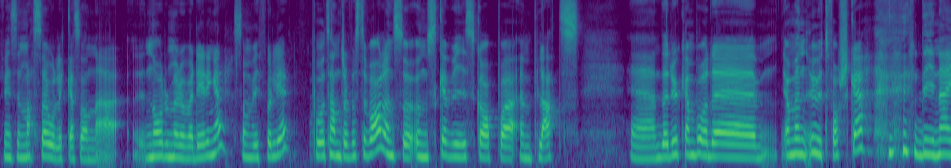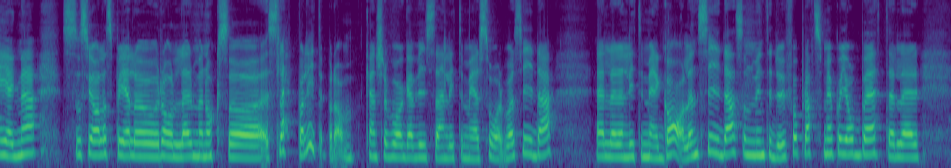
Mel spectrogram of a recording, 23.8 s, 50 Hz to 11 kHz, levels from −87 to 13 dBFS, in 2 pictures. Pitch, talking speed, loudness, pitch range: 220 Hz, 155 wpm, -21 LUFS, 210-255 Hz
